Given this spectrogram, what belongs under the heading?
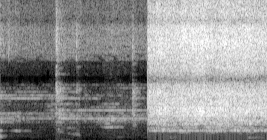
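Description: Water poured into hot masala of chili, turmeric, cumin and coriander powder for chicken biryani bursts into a loud, steady sizzle after a quiet stretch of faint kitchen noise, and the hiss holds strongly to the end.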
